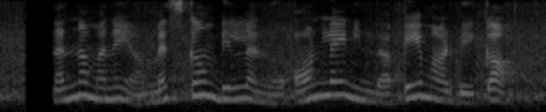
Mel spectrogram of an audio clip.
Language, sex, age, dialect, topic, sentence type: Kannada, male, 36-40, Coastal/Dakshin, banking, question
